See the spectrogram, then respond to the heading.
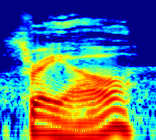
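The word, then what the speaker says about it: þræll: In old Norse, the term was thrill, pronounced threl, a thrral, the lowest rung in Viking society, a person stripped of kin, of honor, and of rights.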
